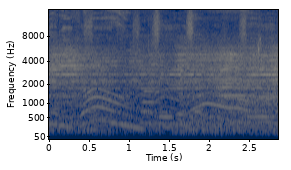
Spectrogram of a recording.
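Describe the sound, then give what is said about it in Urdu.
Airplane racing down a runway and taking off: a faint, steady jet roar with indistinct voices over it. “الحرم school کو لے کر جہاز ایک مرتبہ پھر رن وے پر دوڑ رہا ہے جناب. اور جہاز نے ٹیک آف کیا ہے, آسمان کی طرف بلند ہوا ہے”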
